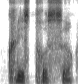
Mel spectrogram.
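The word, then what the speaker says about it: Χριστός: 그리스도란 말은 신약의 언어인 헬라어로 발음해서 크리스토스, 그리스도지요.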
